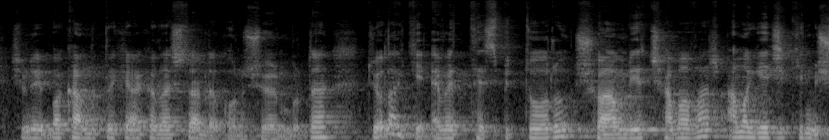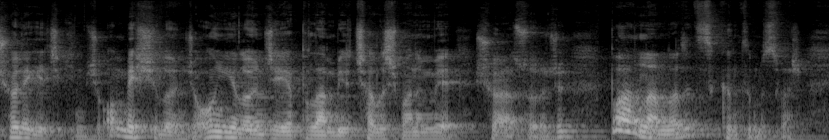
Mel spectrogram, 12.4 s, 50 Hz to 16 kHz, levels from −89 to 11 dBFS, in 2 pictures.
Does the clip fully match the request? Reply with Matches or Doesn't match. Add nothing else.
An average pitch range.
Matches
